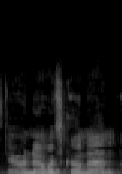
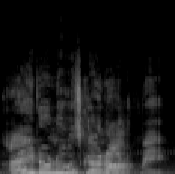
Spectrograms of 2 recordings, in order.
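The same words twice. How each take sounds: First: Said in the usual way. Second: Exasperated outburst. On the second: Real, not acted. Venting to viewers about feeling unwell, exasperated. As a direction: throw up your hands at yourself. Baffled at her own state.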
